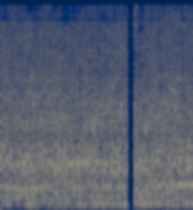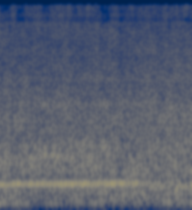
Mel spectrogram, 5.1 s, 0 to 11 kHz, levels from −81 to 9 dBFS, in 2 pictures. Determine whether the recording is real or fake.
fake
